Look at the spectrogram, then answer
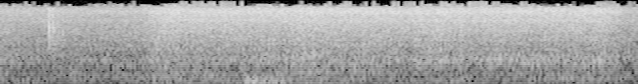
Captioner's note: knock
